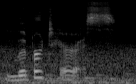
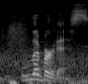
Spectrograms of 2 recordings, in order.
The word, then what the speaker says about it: Libertas: Also, the Statue of Liberty is based off of a Roman goddess named Libertaris. Libertaris. Let me look. Oh, Libertas. I wanted to make sure I tried my best to pronounce it right.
